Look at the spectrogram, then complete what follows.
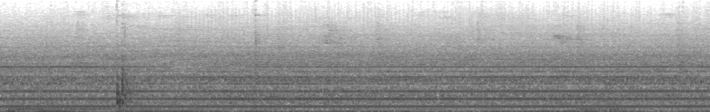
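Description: Small electric desk fan running steadily: a whirring motor hum with a steady tone. A brief click about a second in.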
